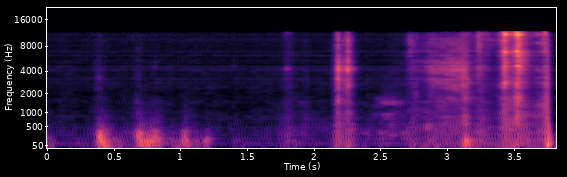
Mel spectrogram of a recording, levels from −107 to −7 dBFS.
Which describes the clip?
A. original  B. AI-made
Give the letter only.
B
